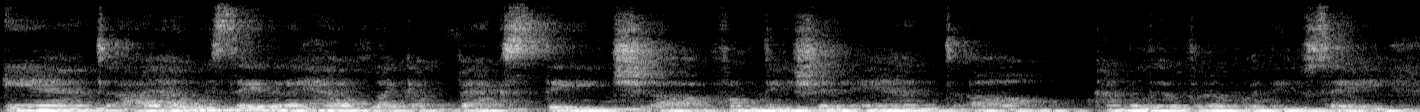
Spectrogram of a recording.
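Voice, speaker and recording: A woman with a very deep, dark voice introduces herself on a panel. She speaks hesitantly, filling pauses with um and uh. She is heard from a distance in a strongly echoing hall. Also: steady tone. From Puerto Rico. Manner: hesitant, many fillers, halting phrasing. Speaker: panelist, life coach. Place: convention hall. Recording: echoey hall from far off.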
